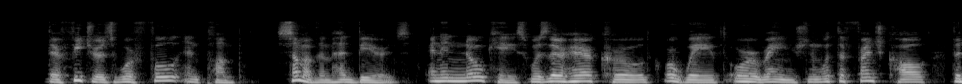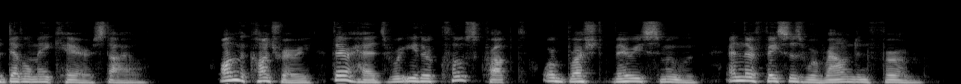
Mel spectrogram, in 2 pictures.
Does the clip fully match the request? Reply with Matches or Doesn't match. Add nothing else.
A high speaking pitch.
Doesn't match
